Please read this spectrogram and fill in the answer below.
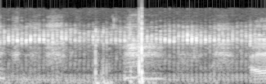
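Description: Two short vocal sounds from a man's voice about a second in, then a spoken call near the end, over low outdoor background noise.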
